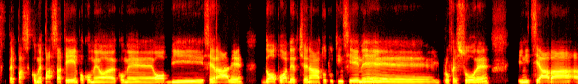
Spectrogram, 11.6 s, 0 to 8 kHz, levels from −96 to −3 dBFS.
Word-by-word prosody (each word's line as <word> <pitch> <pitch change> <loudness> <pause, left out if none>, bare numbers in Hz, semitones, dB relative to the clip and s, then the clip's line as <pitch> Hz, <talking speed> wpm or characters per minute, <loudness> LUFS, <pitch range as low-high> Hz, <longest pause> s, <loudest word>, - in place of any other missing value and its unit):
per - - -3
pass - - -4
come 120 -2 0
passatempo, 130 -1 0
come 110 0 -1
o 110 0 +3
a 105 -1 +3
uhm, 100 - -3
come 100 -2 -2
hobby, 105 -3 0
serale, 115 +3 +1 0.3
dopo 130 +3 +1
aver 120 0 -1
cenato 120 0 0
tutti 310 -2 -7
insieme, 100 - 0
il 95 0 -13
professore, 120 +3 0 0.6
iniziava 120 +2 +2
115 Hz, 100 wpm, -23 LUFS, 105-120 Hz, 0.6 s, o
